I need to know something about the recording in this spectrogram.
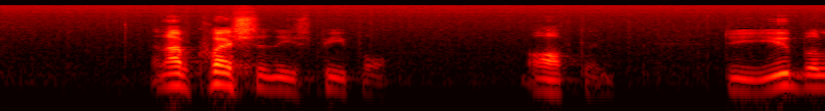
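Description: An elderly man preaches emphatically through a headset microphone, with pauses between phrases.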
